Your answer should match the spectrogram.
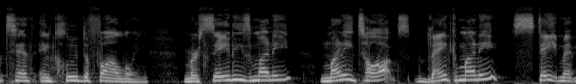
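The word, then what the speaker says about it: Moné: it's Mercedes, MONE apostrophe, which I'm assuming is Mercedes money, but it looks a lot at first glance like I was pronouncing this all morning, Mercedes moan.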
